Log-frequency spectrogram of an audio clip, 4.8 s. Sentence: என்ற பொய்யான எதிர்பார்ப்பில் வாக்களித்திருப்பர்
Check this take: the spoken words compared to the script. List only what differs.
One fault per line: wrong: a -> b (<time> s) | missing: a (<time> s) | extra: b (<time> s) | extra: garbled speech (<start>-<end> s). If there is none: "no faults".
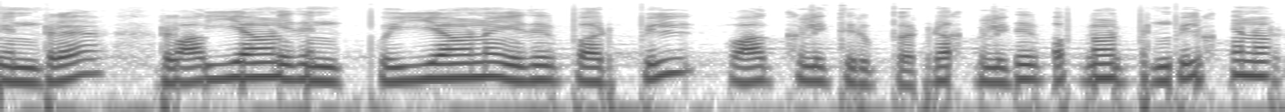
extra: garbled speech (0.6-1.3 s)
extra: garbled speech (3.4-4.8 s)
